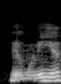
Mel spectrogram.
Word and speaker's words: neumonía: Neumonía también se puede escribir así. ¡Wow! Patógenas. Así. Neumonía. Pero no se pronuncia la P.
